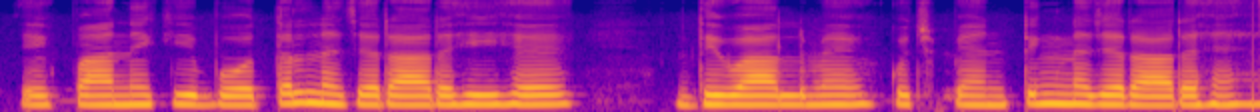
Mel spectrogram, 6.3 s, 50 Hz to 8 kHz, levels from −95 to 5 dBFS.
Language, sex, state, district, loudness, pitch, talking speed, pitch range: Hindi, female, Jharkhand, Ranchi, -15 LUFS, 200 Hz, 150 wpm, 195-205 Hz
